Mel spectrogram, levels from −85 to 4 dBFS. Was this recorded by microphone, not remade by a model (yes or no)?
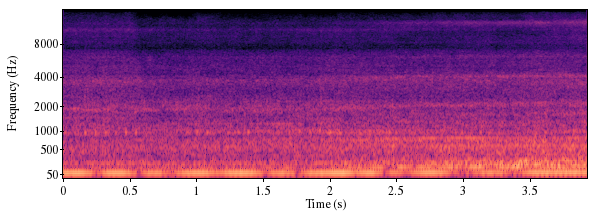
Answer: no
